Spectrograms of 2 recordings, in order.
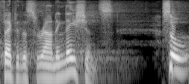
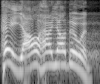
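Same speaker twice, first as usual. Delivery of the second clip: mock Southern greeting; 9 semitones higher, 5 dB louder than usual. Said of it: "I was so tempted to say".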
